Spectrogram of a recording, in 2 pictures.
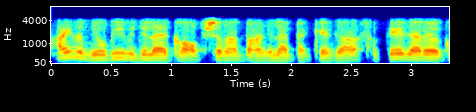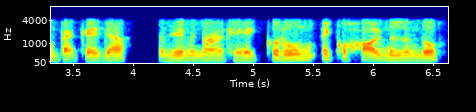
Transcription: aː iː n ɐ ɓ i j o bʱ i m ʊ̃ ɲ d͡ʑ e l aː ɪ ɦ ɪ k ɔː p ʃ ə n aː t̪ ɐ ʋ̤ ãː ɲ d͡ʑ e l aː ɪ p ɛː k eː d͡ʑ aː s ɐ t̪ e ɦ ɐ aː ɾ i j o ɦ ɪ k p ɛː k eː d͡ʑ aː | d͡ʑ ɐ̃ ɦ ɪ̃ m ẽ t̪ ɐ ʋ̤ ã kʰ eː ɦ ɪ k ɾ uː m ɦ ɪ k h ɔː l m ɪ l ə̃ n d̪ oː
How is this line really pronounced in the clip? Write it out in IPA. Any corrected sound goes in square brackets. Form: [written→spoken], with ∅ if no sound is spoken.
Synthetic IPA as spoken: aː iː n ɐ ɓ i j o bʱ i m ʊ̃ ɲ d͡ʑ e l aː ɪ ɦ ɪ k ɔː p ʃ ə n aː t̪ ɐ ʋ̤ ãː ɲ d͡ʑ e l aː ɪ p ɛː k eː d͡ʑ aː s ɐ t̪ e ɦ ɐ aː ɾ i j o ɦ ɪ k p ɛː k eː d͡ʑ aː | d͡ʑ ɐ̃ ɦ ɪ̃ m ẽ t̪ ɐ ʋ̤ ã kʰ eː ɦ ɪ k ɾ uː m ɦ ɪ k h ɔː l m ɪ l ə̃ n d̪ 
